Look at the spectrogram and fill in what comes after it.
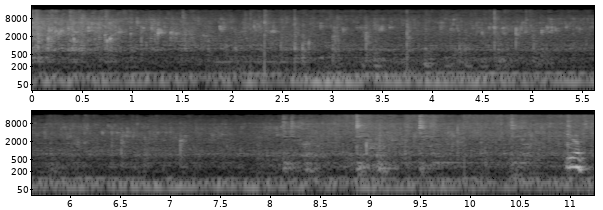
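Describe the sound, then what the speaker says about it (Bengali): Chopped onion with black cumin seeds fries in hot oil, a loud close sizzle with bursts of stirring, swelling again near the end. "পেঁয়াজটা হালকা ভাজবো"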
